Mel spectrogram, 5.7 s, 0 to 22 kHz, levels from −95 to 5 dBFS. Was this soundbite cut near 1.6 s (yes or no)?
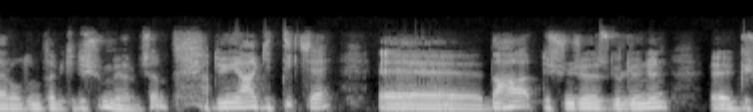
yes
